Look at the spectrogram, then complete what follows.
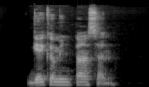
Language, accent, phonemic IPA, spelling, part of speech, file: French, France, /ɡɛ kɔm yn pɛ̃.sɔn/, gaie comme une pinsonne, adjective, LL-Q150 (fra)-gaie comme une pinsonne.wav
- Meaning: feminine singular of gai comme un pinson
